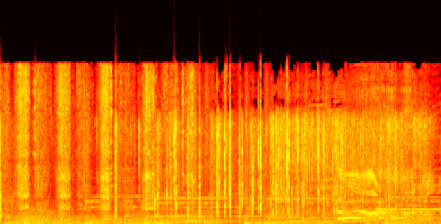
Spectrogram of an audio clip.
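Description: Sawing sound effect: a two-man crosscut saw rasping back and forth in repeated strokes, over background music.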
